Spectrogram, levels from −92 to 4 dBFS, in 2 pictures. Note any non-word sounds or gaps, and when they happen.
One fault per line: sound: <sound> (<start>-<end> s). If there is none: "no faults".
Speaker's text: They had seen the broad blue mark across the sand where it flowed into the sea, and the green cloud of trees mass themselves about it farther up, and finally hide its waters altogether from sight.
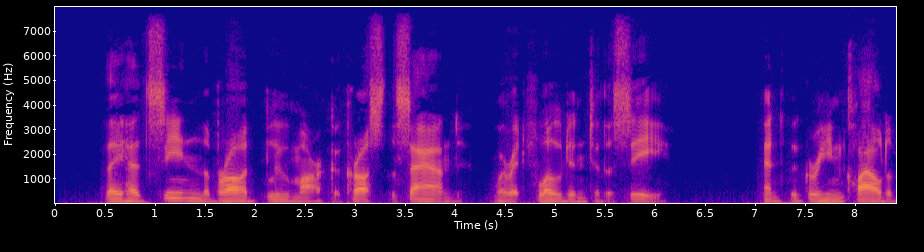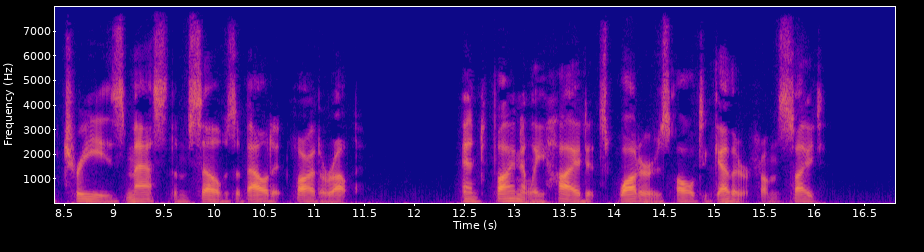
no faults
